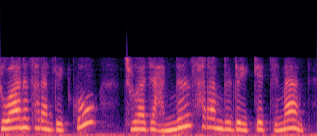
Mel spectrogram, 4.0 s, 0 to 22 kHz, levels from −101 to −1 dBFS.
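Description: From start to finish the speech carries GSM full-rate codec damage, plainly audible: a buzzy, gravelly roughness from an excitation built on sparse, regularly spaced pulses. Nothing survives above 4 kHz, and the rate fits 13 kbps. That grating buzz sets it apart from narrowband's clean dullness.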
